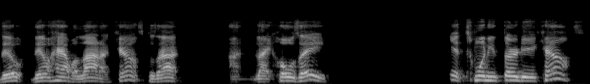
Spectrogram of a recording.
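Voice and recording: Here a man talks at a moderate pace. His voice is fairly high, with a bright, sharp tone. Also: ordinary pitch variation.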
